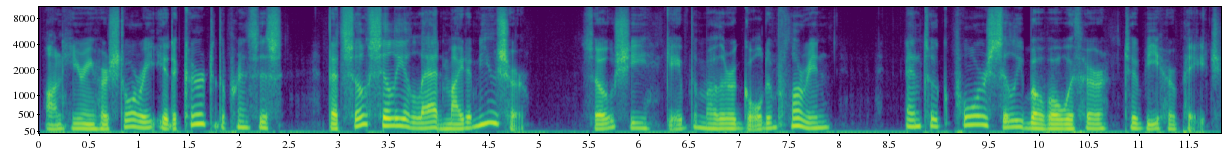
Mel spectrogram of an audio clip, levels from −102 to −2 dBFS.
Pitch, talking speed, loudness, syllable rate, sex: 150 Hz, 185 wpm, -19 LUFS, 5.0 syllables/s, male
